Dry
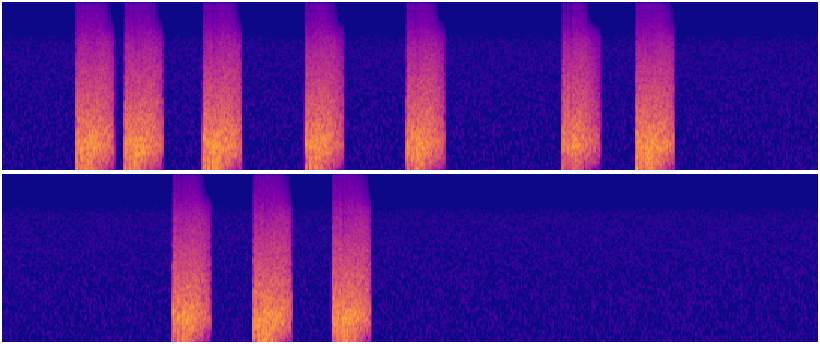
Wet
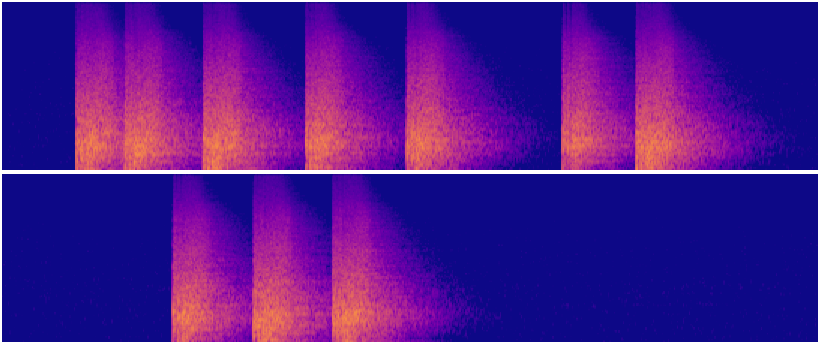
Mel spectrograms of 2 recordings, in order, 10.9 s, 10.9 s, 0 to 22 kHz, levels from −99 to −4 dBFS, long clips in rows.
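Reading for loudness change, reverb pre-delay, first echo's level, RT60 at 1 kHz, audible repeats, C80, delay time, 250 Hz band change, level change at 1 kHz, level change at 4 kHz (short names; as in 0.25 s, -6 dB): -7.5 dB, 11 ms, none, 0.90 s, none, 11.0 dB, none, -7.5 dB, -7.0 dB, -7.5 dB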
